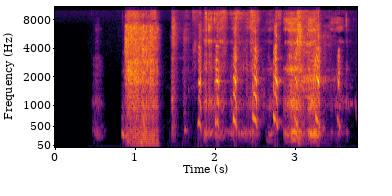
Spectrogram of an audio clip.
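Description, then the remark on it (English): Dogs snuffle and grunt: a sharp, sneezy snort, then a quick run of short snuffling grunts and squeaky snorts tumbling over one another, with no talking. “You and these three and the dogs? The dogs are integral.”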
